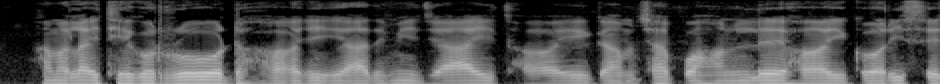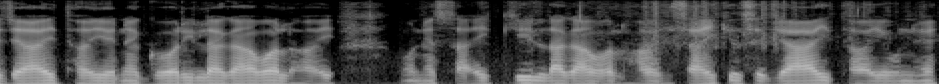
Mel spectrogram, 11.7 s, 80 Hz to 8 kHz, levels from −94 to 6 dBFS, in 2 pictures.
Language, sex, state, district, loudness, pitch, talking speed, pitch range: Bajjika, male, Bihar, Vaishali, -25 LUFS, 100 Hz, 155 wpm, 100-105 Hz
